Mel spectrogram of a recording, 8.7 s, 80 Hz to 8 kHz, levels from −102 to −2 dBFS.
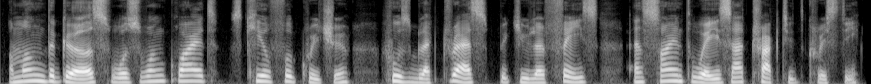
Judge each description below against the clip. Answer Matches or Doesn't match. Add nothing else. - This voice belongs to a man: Matches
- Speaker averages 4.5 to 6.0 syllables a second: Doesn't match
